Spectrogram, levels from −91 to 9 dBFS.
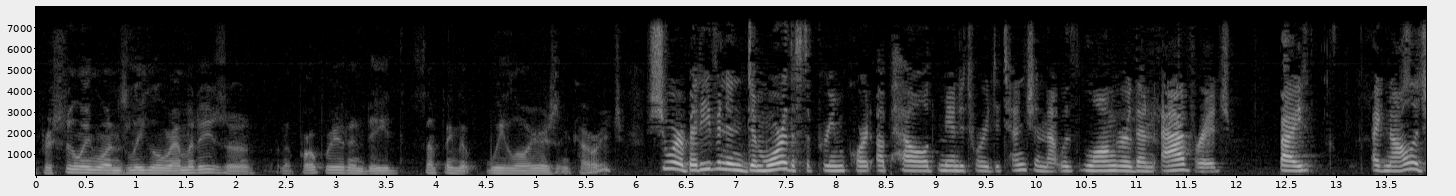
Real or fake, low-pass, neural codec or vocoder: real; 7.2 kHz; none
